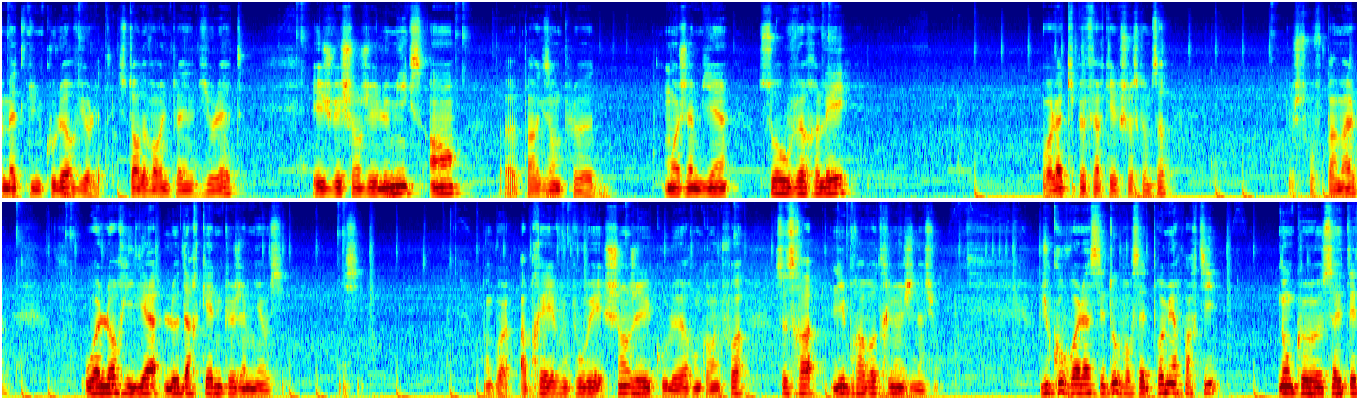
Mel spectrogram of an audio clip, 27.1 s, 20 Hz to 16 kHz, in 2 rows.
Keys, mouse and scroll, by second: 1.1-2.9 middle drag, 2.9-8.1 drag, 9.5-10.8 middle drag, 10.8-11.1 scroll up 1, 11.1 scroll down 1, 11.2-12.7 middle drag, 12.7-17.1 drag, 17.9-19.1 middle drag, 19.1-22.3 drag, 22.3 scroll down 10, 23.1-24.3 middle drag, 24.3 scroll down 1, 24.5-27.1 middle drag.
